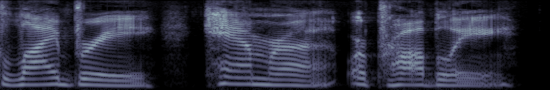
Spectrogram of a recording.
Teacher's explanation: syncope, which is when sounds or syllables are deleted from the middle of words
